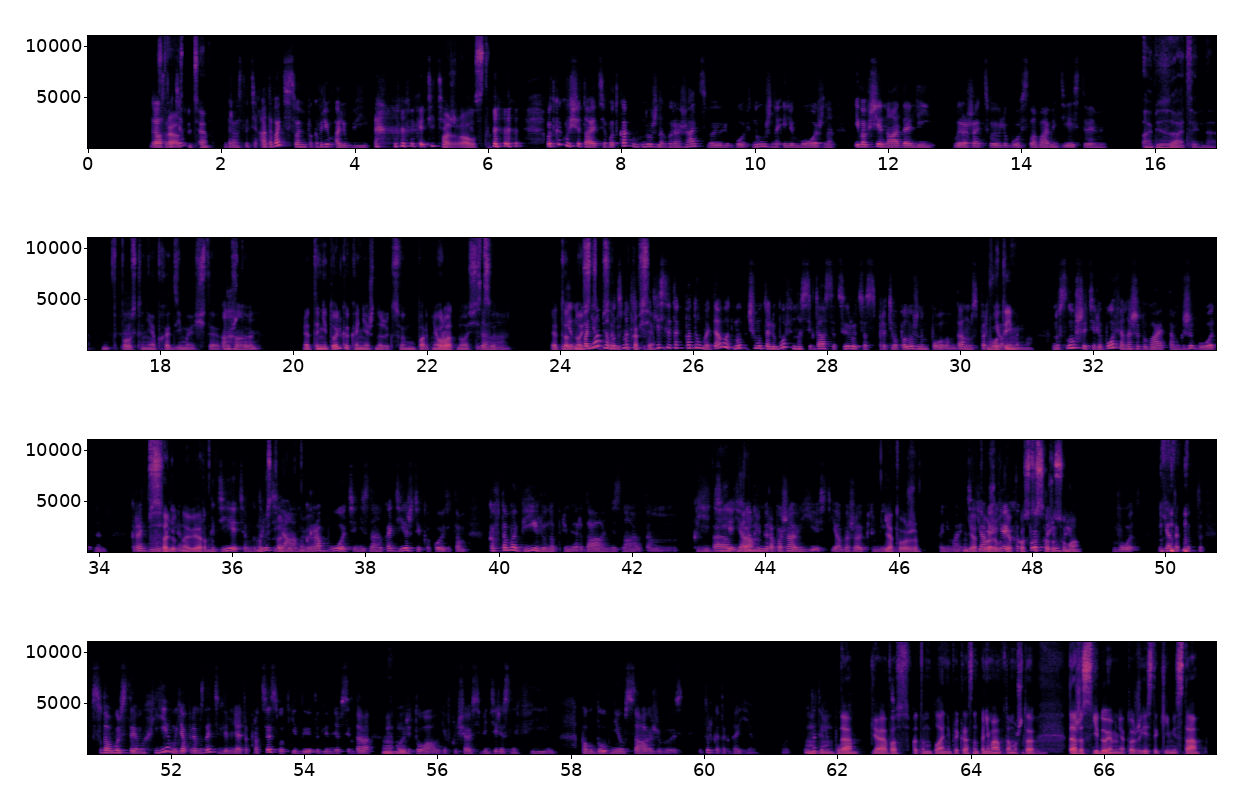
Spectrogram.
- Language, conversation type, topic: Russian, unstructured, Как выражать любовь словами и действиями?
- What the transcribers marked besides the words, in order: laugh; other background noise; laugh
